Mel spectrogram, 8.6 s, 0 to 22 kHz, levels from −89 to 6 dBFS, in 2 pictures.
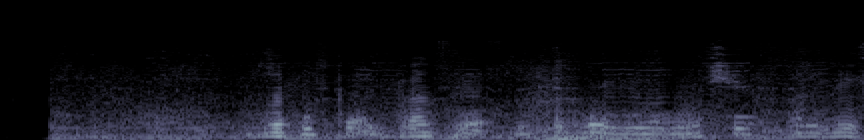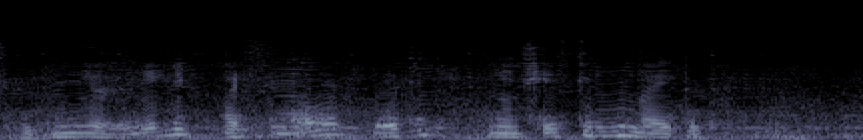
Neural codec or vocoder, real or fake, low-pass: codec, 44.1 kHz, 1.7 kbps, Pupu-Codec; fake; 7.2 kHz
